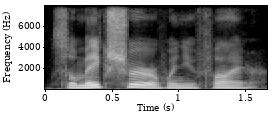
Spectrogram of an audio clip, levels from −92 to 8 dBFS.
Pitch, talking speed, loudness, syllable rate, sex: 190 Hz, 215 wpm, -16 LUFS, 3.8 syllables/s, female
